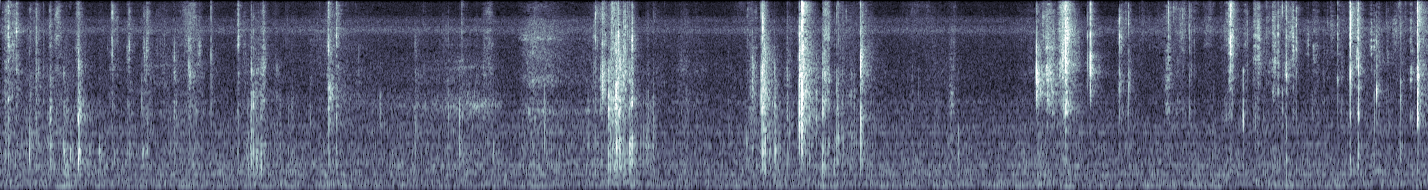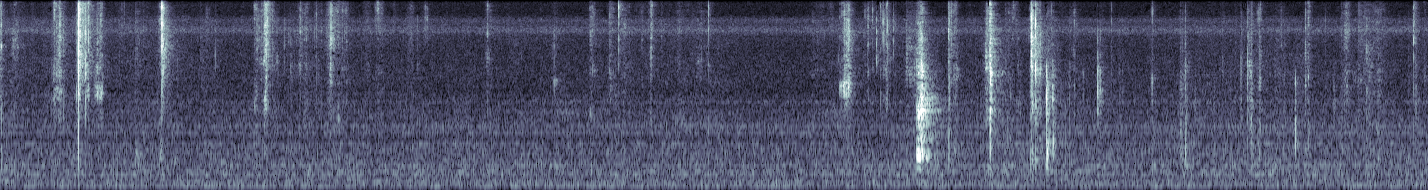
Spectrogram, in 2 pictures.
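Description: Photocards and plastic binder sleeves being handled: soft scattered clicks and rustles a few seconds apart as cards are slid in and out of the pockets.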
